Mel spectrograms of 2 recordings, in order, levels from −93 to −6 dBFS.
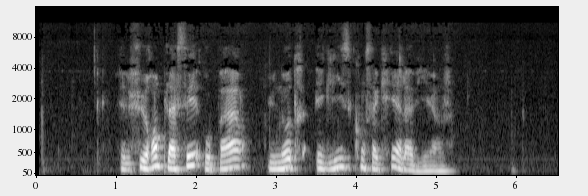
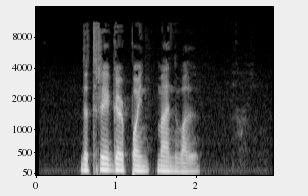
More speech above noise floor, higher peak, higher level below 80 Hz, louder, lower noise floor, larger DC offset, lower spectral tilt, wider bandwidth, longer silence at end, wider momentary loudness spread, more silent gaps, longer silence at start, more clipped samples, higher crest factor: about the same, 44 dB vs 45 dB; about the same, -2 dBFS vs -4 dBFS; second, -48 dBFS vs -40 dBFS; about the same, -19 LUFS vs -21 LUFS; about the same, -62 dBFS vs -65 dBFS; neither; about the same, -8 dB/octave vs -7.5 dB/octave; about the same, 11 kHz vs 11.5 kHz; first, 1.3 s vs 0.95 s; about the same, 13 LU vs 12 LU; neither; first, 1.05 s vs 0.55 s; neither; about the same, 18 dB vs 18 dB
